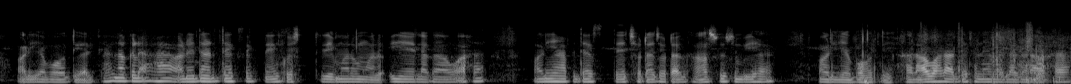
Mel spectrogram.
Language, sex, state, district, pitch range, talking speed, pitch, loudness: Hindi, male, Bihar, Saharsa, 115-130 Hz, 220 wpm, 120 Hz, -32 LUFS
